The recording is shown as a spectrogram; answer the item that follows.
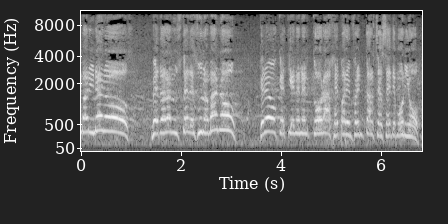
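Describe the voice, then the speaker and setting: Mad one-legged captain yelling at his crew, raw shouting, noisy radio play. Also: extremely high pitch, full character voice. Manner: roaring, commanding, furious. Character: vengeful one-legged sea captain, fierce and obsessed. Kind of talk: radio drama acting. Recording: radio drama with crowd and sound effects.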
